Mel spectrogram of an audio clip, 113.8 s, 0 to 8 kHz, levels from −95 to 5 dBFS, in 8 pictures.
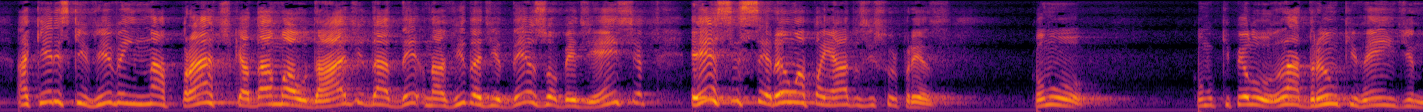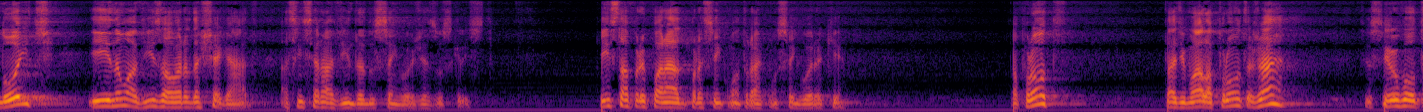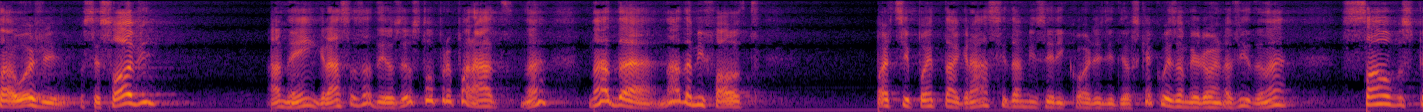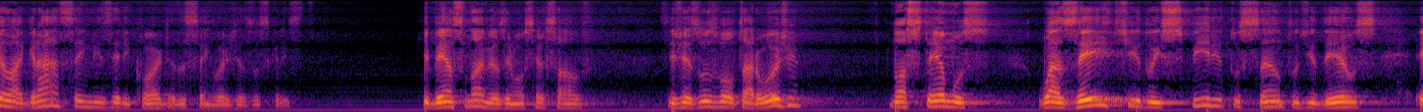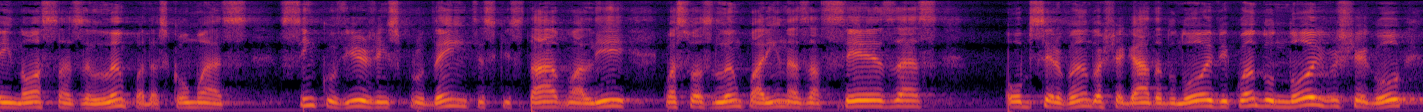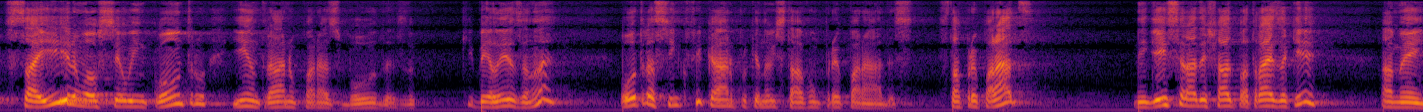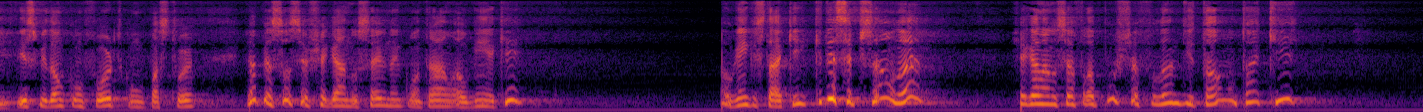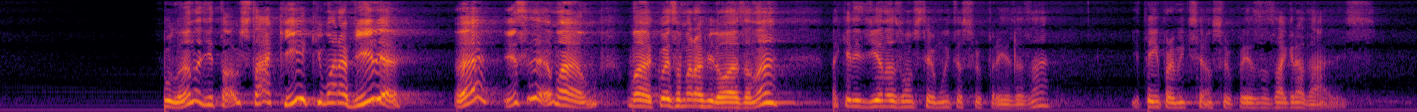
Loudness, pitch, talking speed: -26 LUFS, 165 Hz, 130 wpm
